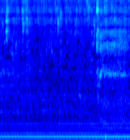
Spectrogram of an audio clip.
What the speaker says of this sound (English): we're going to fill up our shower pan again with the standard shower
